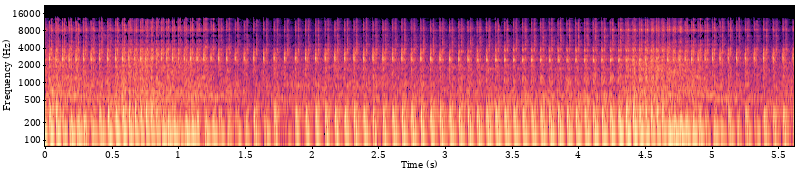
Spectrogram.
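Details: Honda Wave 100 single-cylinder motorcycle after the loud noise was found and fixed: steady, even putt-putt idle with no knocking or grinding.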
